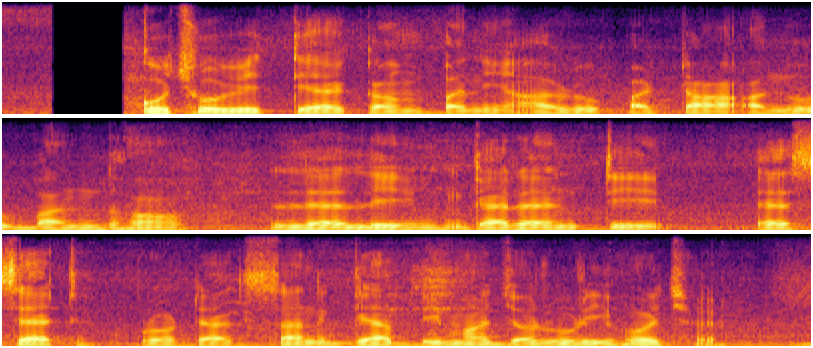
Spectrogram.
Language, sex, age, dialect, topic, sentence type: Maithili, male, 18-24, Angika, banking, statement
